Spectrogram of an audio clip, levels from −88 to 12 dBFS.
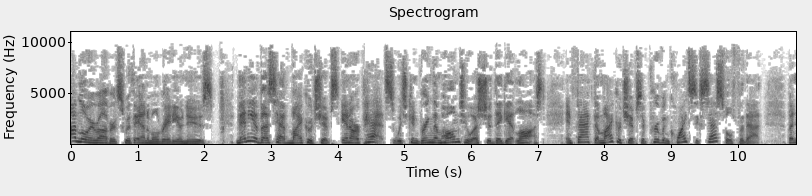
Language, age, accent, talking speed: English, 50-69, American, 205 wpm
